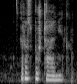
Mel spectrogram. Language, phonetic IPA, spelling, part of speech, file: Polish, [rɔs.puʂˈt͡ʂal.ɲik], rozpuszczalnik, noun, LL-Q809 (pol)-rozpuszczalnik.wav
